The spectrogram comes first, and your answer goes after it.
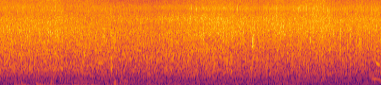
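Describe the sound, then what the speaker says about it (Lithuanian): A town fountain in Jurbarkas splashing, steady loud rushing and pattering water with no pauses, heard up close. "Atėjom prie Jurbarko fontano"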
